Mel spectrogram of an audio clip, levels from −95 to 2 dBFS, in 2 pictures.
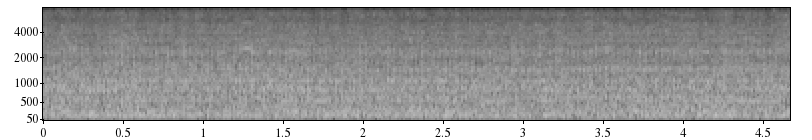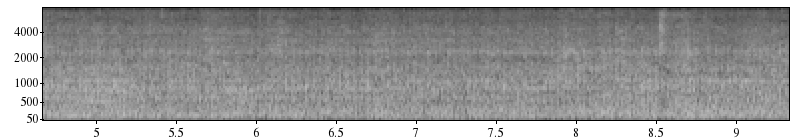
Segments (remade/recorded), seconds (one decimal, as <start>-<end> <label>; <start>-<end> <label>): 0.0-9.3 remade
